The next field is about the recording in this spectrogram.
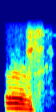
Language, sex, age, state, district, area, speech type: Manipuri, male, 45-60, Manipur, Kakching, rural, conversation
